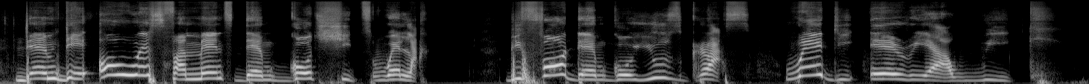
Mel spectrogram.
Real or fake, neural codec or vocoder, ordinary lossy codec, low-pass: fake; autoencoder, 48 kHz, 128 numbers a frame, DAC-VAE, trained on Japanese speech; none; none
